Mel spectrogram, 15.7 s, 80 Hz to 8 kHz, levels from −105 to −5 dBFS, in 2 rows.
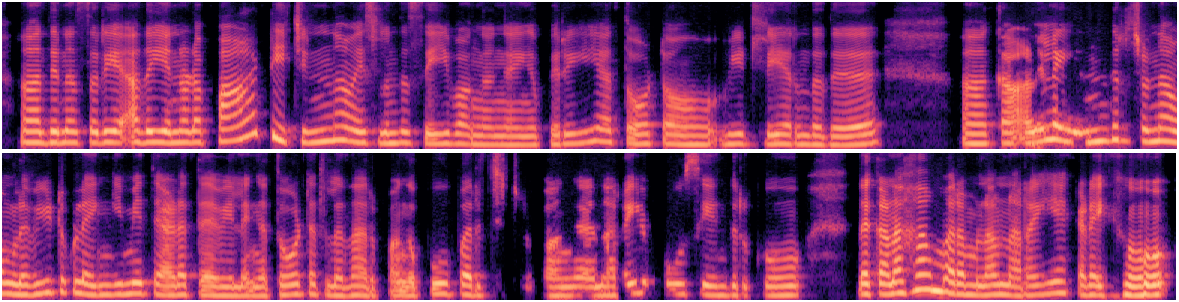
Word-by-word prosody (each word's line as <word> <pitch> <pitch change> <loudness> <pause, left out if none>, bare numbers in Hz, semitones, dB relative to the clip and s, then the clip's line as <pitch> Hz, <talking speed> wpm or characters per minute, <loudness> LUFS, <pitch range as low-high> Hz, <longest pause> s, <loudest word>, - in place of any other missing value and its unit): அ 220 0 +4
தினசரி 215 0 +1
அது 220 0 +4
என்னோட 220 +1 +1 0.2
பாட்டி 320 +4 +2
சின்ன 225 +3 0
வயசுலருந்து 210 -1 -1
செய்வாங்கங்க. 185 -3 -2
எங்க 170 0 -4
பெரிய 195 +6 -3 0.2
தோட்டம். 190 -2 -1 0.2
வீட்லயே 185 0 -3
இருந்தது, 175 -2 -2 0.8
அ 195 - +2 0.2
காலையில 235 +6 +3 0.2
எழுந்திரிச்சோனே 240 +1 0
அவுங்கள 210 -4 +3
வீட்டுக்குள்ள 230 0 -1
எங்கயுமே 200 +3 +1
தேட 195 -1 +2
தேவையில்லங்க. 175 -1 0
தோட்டத்துல 190 -2 -1
தான் 185 - 0
இருப்பாங்க, 90 - -3
பூ - - +2
பறிச்சுட்டுருப்பாங்க, 180 -1 -3 0.2
நெறைய 205 +5 -1
பூ 205 - -3 0.2
சேந்திருக்கும். 180 -1 -2 0.4
இந்த 205 - +4
கனகாம்பரம்லாம் 210 -5 +4
நெறைய 190 +5 -1
கிடைக்கும். 185 0 +4
195 Hz, 125 wpm, -23 LUFS, 180-220 Hz, 0.8 s, அ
